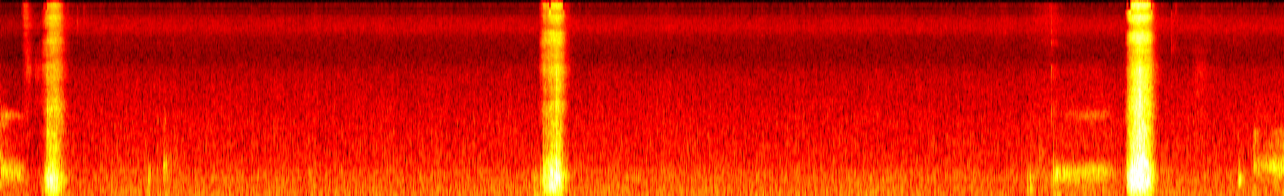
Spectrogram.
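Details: Female with allergies, congestion and a runny nose: three sharp, explosive sneezes several seconds apart in a quiet room at the end of a sneezing fit; sneezing.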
